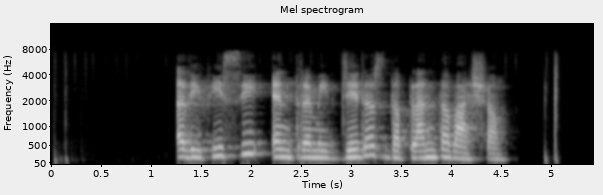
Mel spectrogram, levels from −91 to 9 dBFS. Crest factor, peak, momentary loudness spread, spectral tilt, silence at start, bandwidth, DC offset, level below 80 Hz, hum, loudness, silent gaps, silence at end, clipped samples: 20 dB; -2 dBFS; 12 LU; -6 dB/octave; 1.25 s; 7.8 kHz; under 0.1%; -60 dBFS; none; -18 LUFS; 4.81-4.93 s; 0.35 s; under 0.1%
